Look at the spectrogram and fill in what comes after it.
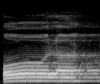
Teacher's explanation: qo fathah diikuti Alif dua harakat kita panjangkan Mad thii qol rojulani rojulani lam yang berharakat Alif kecil di atas at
